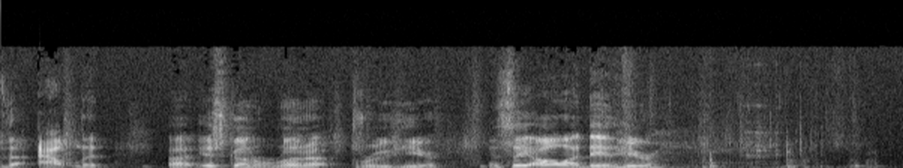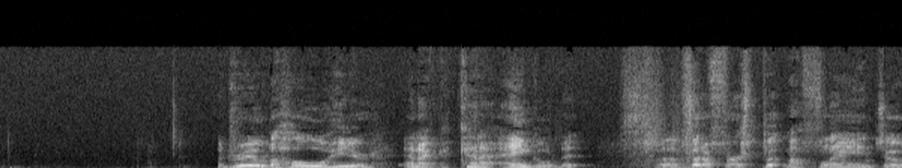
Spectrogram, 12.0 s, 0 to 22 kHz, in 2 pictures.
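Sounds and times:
faint knocks and handling: 0:04.2 - 0:06.3.

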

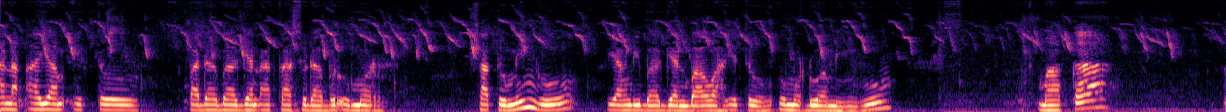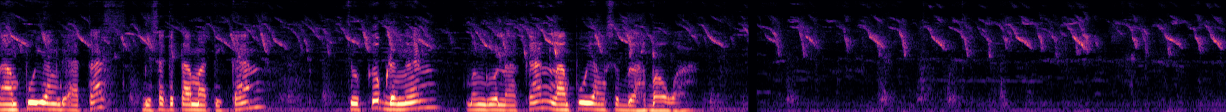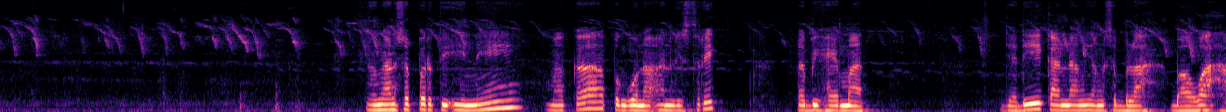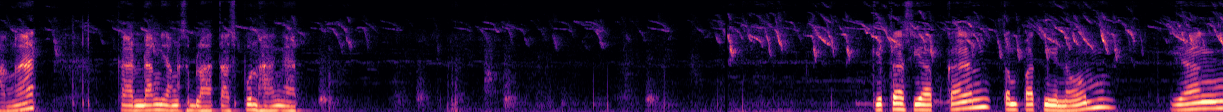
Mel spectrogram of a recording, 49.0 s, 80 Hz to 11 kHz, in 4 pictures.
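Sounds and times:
chickens clucking: 0:00.0 - 0:49.0
chicks peeping: 0:00.0 - 0:49.0.

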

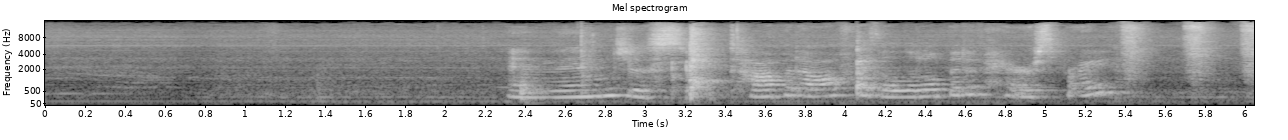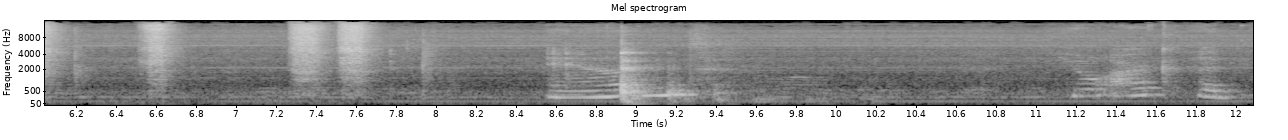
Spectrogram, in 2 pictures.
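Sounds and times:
aerosol can spraying: 0:05.4 - 0:07.8.

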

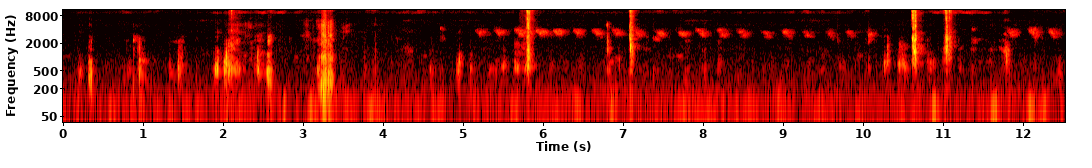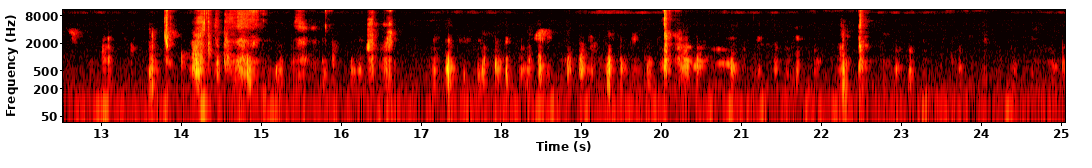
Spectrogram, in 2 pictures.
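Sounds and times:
chewing and biting: 0:00.2 - 0:03.6, 0:10.2 - 0:11.2, 0:13.0 - 0:23.3
faint high chirps: 0:04.6 - 0:12.8
mouth clicks and smacks: 0:04.9 - 0:06.0, 0:06.8 - 0:07.3, 0:10.2 - 0:11.2, 0:13.0 - 0:15.1, 0:15.8 - 0:20.5, 0:21.2 - 0:23.2.

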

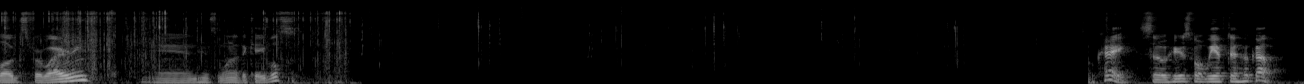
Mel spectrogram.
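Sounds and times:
plastic bag crinkling: 0:00.0 - 0:10.9.

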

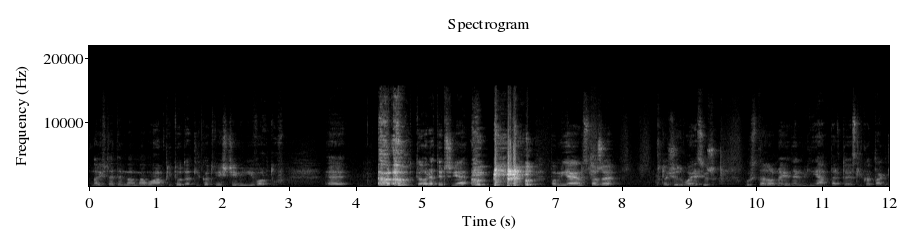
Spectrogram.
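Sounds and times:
man clearing throat: 0:04.3 - 0:04.9, 0:05.7 - 0:06.8.

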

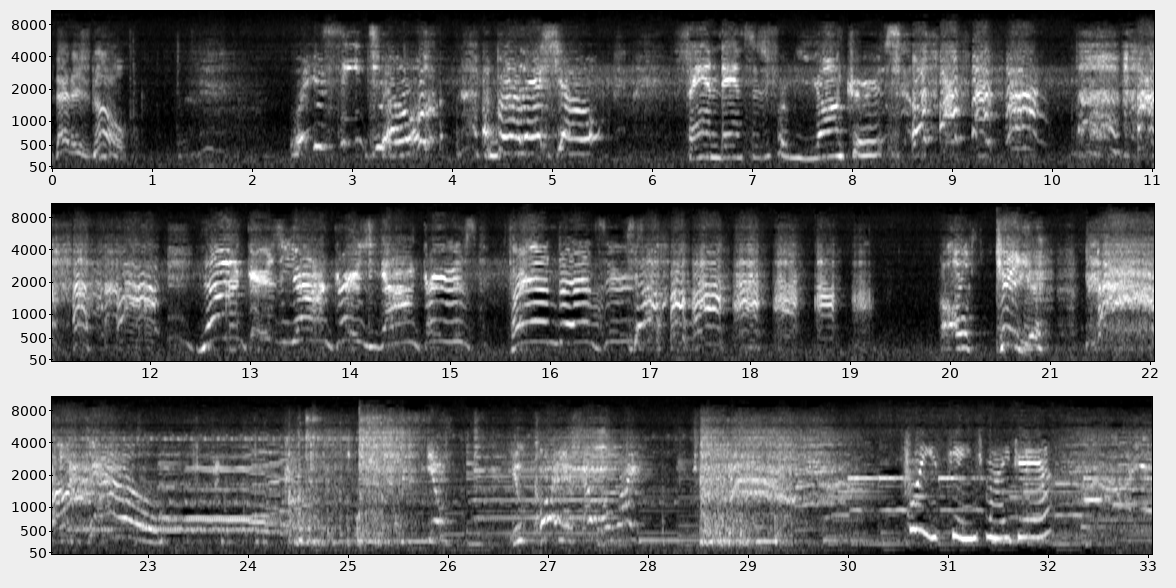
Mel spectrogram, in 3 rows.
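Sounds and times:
music with held notes: 0:25.7 - 0:33.0
high child-like voice speaking: 0:30.6 - 0:32.1.

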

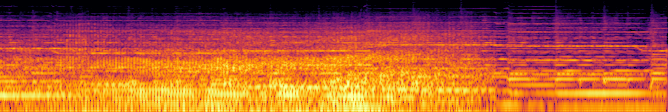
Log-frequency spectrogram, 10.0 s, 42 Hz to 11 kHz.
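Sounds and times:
background music with held tones: 0:00.0 - 0:10.0
helicopter rotors pulsing: 0:00.0 - 0:10.0.

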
